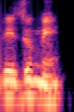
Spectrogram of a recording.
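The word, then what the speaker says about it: résumé: so marriage difference and resume is pronounced as resume a French word word to summarize so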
